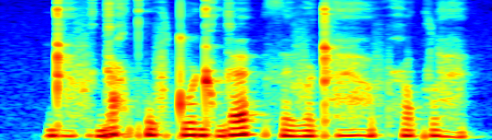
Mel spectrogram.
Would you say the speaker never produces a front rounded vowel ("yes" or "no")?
no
